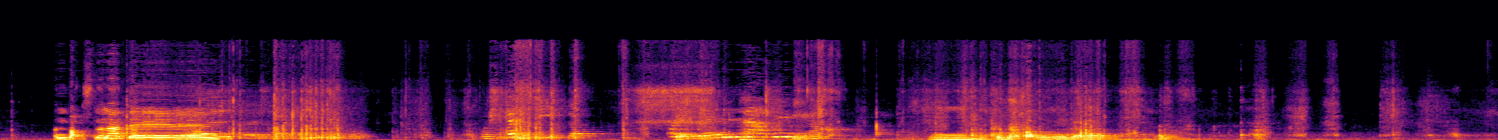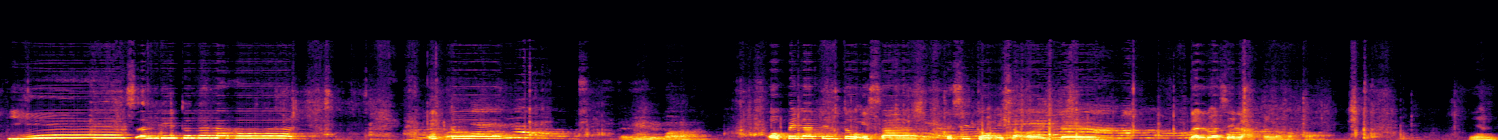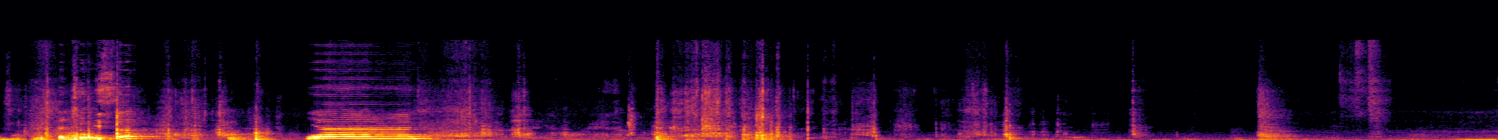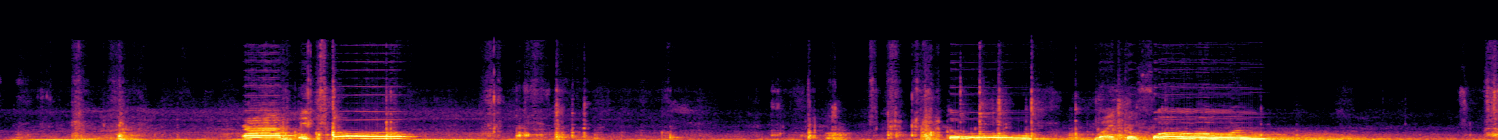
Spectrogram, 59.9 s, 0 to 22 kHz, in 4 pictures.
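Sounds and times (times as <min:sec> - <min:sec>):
hands handling cardboard box: 0:49.6 - 0:56.8.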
